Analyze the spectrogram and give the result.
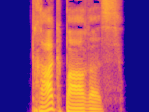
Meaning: strong/mixed nominative/accusative neuter singular of tragbar
- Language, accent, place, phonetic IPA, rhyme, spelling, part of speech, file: German, Germany, Berlin, [ˈtʁaːkbaːʁəs], -aːkbaːʁəs, tragbares, adjective, De-tragbares.ogg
